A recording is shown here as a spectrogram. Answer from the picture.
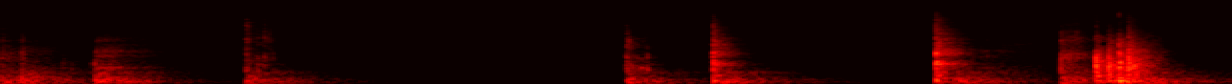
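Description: Hardware being handled on a tabletop: about eight separate knocks and clacks of parts, screws and tools being picked up and set down, spread unevenly, each dying away quickly. There is a stretch of silence of over a second in the middle.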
